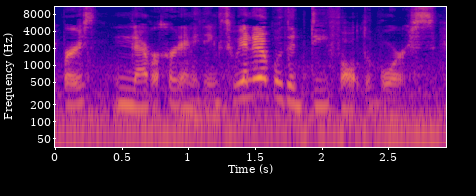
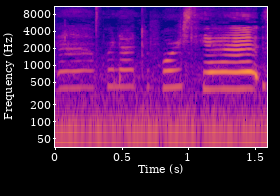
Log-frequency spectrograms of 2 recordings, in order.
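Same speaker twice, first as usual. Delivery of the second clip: high, slow mock reply; 11 semitones higher than usual. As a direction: answer in a silly high voice. Her retold answer.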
